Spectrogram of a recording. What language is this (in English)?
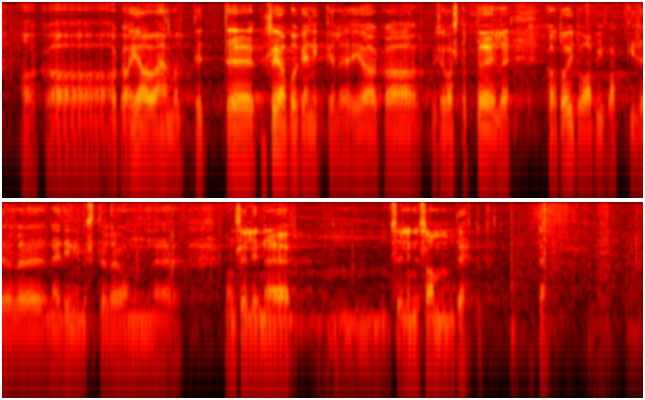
Estonian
